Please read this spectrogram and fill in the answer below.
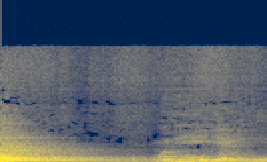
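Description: Inside a Hyundai elevator car: a sudden sound right at the start that fades over about a second, then a brief voice, most likely the elevator's recorded floor announcement.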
